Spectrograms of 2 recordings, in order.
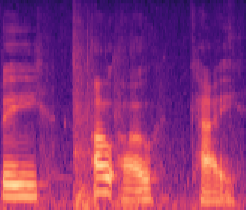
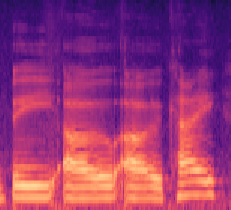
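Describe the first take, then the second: First: The two O letters are grouped together. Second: Each letter is spelled out separately. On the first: The speaker calls it right. "we cluster the letters together that make the sound" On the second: The speaker calls it wrong. "we don't say"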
